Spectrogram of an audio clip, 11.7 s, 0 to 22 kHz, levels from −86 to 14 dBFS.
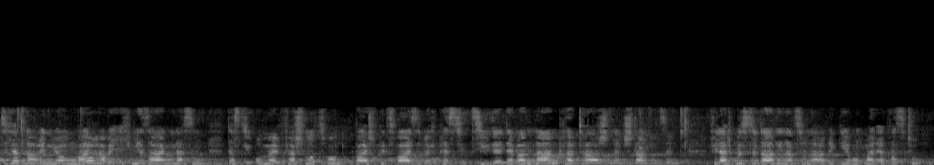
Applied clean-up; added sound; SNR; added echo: neural separator model SepFormer DNS4.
